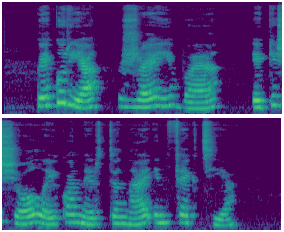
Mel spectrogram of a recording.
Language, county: Lithuanian, Panevėžys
